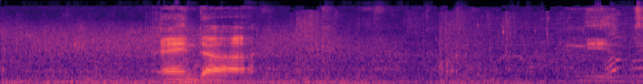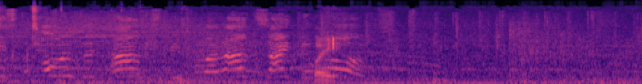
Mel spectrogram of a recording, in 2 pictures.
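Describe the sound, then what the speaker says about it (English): Cannon fire in Assassin's Creed Brotherhood booms from a distance as a few heavy broadband blasts, the loudest early on, with game noise and someone talking over the rest. "Oh god, the cannons are way over there."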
